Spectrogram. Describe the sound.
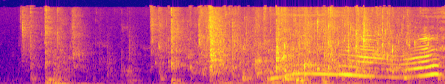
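Water sloshes and splashes in a bathtub as someone lowers into hot bath water. The splashing is steady throughout, and a voiced sound carries over the second half.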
